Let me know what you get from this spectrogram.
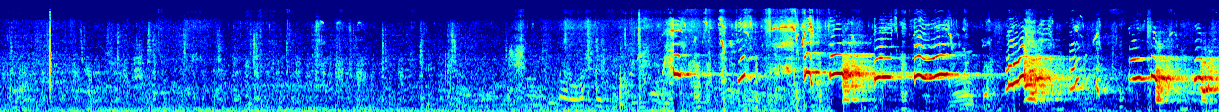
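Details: A husky, quiet for the first six seconds, then breaks into loud drawn-out whining howls that waver and bend in pitch, several in a row toward the end with short pauses between.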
